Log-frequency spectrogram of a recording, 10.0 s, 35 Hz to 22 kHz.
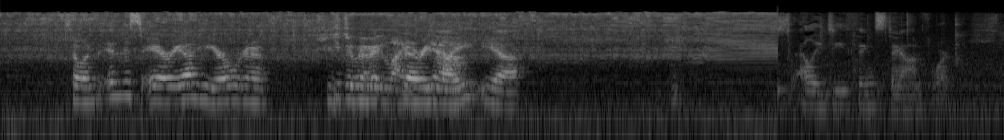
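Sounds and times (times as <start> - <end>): electric pen buzzing: 0.0 - 7.8.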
